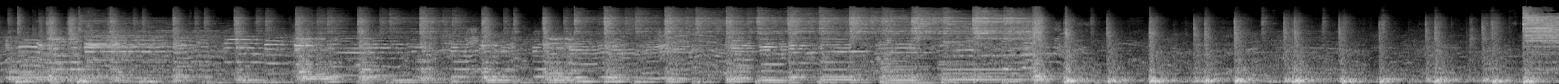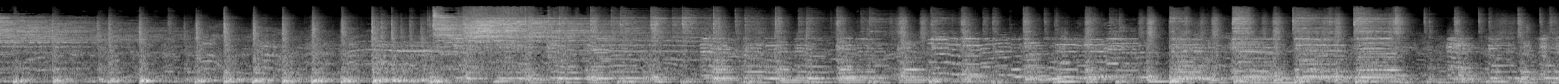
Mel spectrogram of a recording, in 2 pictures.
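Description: Live band of hollow-body electric guitar, upright bass, drums, steel guitar and fiddle playing an instrumental passage in a western swing style. About ten seconds in the drums take a break largely on their own, with rapid hits and a bright cymbal wash, before the full band comes back in around twenty seconds.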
